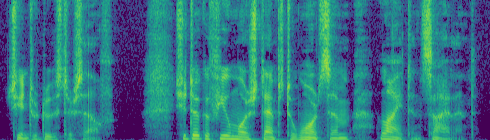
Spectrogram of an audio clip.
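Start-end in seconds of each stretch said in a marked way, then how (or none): none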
